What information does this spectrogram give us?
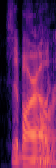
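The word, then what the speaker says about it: Sbarro: pizza battle dominoes versus now make sure i'm pronouncing this correctly is it sabaro sabaro yeah okay um domino's versus sabara sabaro was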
